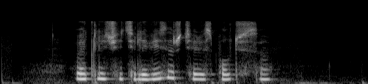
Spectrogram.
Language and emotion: Russian, neutral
